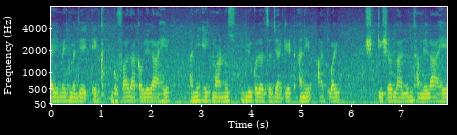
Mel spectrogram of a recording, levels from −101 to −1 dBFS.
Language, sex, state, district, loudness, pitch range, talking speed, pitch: Marathi, male, Maharashtra, Nagpur, -14 LUFS, 115-125 Hz, 165 wpm, 120 Hz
